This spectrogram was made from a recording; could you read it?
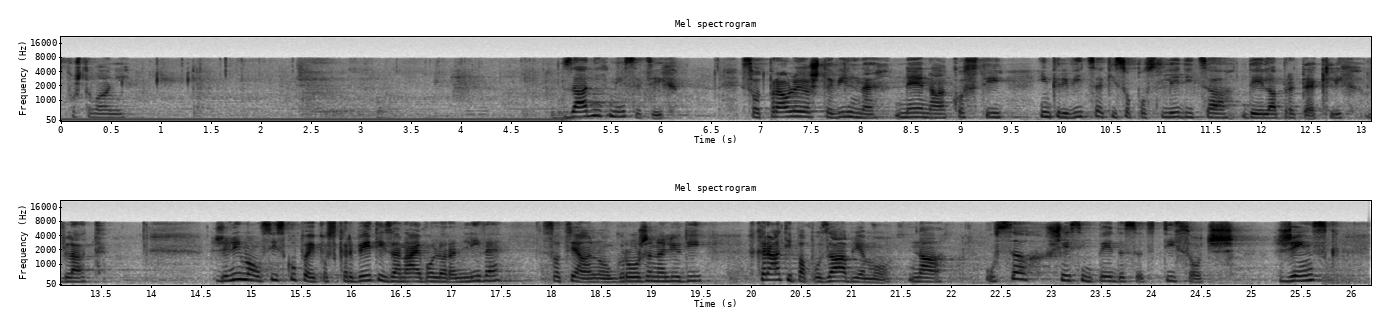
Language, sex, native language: Slovenian, female, Slovenian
